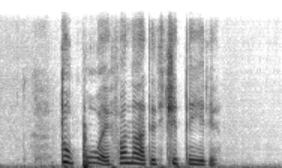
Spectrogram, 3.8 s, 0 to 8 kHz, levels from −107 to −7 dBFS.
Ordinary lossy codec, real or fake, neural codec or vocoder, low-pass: none; fake; codec, 16 kHz, 8 kbps, FreqCodec, smaller model; 7.2 kHz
